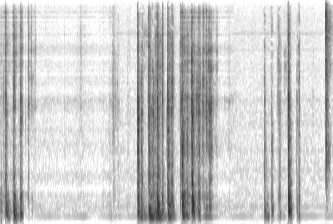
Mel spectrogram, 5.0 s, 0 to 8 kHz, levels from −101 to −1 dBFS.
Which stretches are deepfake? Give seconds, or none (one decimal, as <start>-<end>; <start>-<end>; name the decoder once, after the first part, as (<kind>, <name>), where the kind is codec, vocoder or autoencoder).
0.0-1.7 (codec, SNAC); 2.7-3.5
